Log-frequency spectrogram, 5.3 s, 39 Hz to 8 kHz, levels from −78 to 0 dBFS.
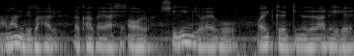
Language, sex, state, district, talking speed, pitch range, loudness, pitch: Hindi, male, Chhattisgarh, Bastar, 205 wpm, 100-110 Hz, -36 LUFS, 100 Hz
